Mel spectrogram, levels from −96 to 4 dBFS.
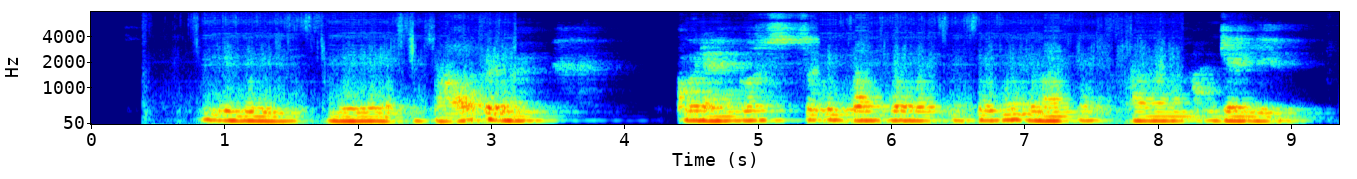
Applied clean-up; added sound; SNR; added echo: neural separator model SepFormer DNS4.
